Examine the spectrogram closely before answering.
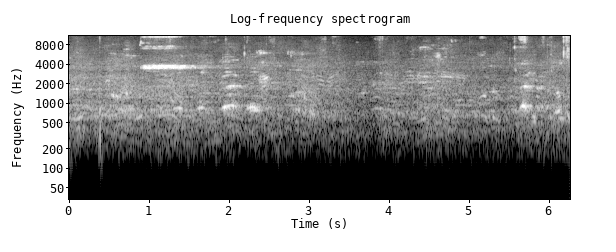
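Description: A crowd of men and women chatters and shouts in a large echoing hall.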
